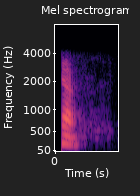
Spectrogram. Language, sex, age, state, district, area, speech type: Goan Konkani, female, 30-45, Goa, Ponda, rural, conversation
